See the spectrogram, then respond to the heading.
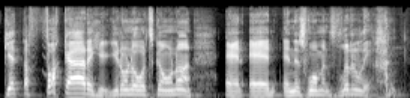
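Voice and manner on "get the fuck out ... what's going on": higher, louder barked command at bystanders; security guard yelling at filming bystanders; retold yell. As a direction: shove them back with the voice. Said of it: "I literally was like".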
